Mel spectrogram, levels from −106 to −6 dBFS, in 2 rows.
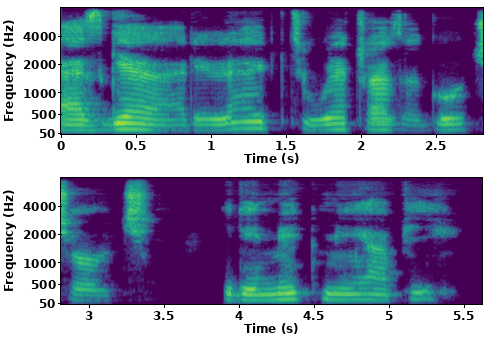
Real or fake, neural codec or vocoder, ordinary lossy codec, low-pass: real; none; none; none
